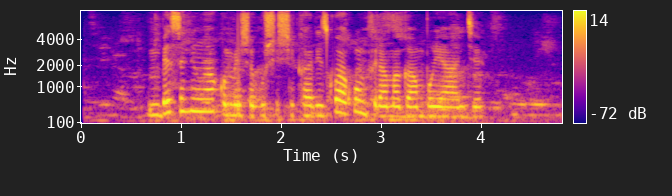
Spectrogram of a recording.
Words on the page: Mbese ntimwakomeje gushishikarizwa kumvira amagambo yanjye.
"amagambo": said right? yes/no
yes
